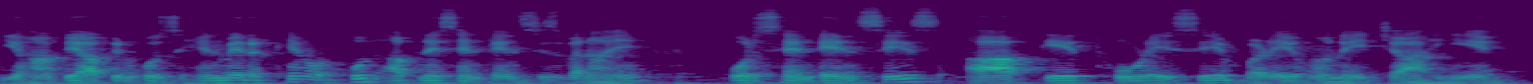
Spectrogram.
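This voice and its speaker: Deep-voiced teacher in an echoey room. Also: male voice, measured pace. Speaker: English teacher. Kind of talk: exam-prep lesson explaining an English textbook unit.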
